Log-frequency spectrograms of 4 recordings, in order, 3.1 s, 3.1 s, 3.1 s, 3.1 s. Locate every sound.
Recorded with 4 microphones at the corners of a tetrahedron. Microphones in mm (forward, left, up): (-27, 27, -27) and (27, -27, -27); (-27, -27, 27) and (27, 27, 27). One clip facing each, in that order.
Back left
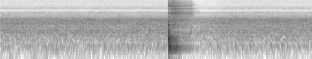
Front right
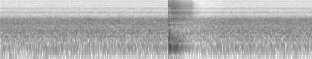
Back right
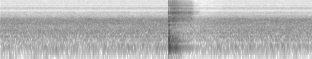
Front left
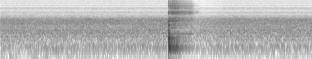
1.7 s a snare drum: 105° left, 1.1 m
